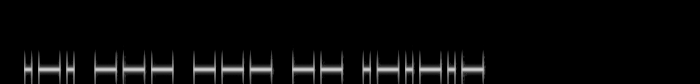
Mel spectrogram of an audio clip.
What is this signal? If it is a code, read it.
Morse code, heard as a keyed tone, about 17 wpm, 700 Hz. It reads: ROOM.
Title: Sentences from Top 1300 Words 17wpm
